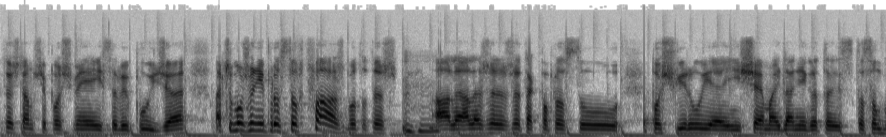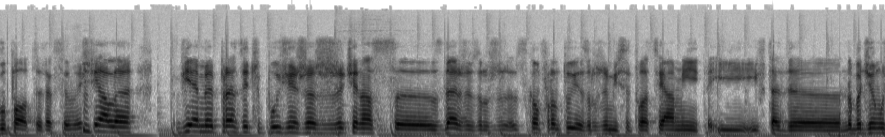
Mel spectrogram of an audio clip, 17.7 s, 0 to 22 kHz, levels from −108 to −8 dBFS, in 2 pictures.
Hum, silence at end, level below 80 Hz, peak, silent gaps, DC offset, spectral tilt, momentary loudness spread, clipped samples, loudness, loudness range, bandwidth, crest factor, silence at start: none; 0 s; -38 dBFS; 0 dBFS; none; under 0.1%; -5.5 dB/octave; 7 LU; under 0.1%; -16 LUFS; 1 LU; 16 kHz; 16 dB; 0 s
